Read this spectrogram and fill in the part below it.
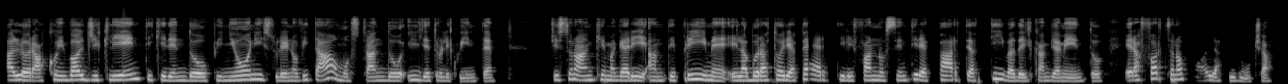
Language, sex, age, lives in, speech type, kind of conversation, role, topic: Italian, female, 20-24, Italy, read, expert-assistant, expert, Come si può mantenere viva una tradizione artigianale locale quando i giovani sembrano meno interessati?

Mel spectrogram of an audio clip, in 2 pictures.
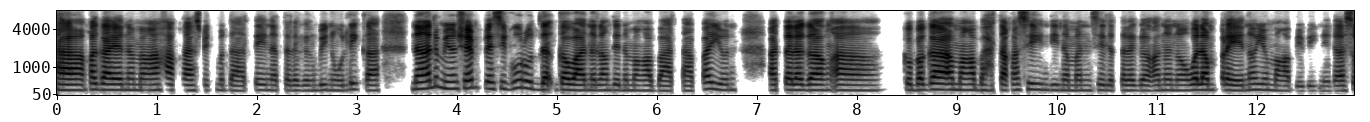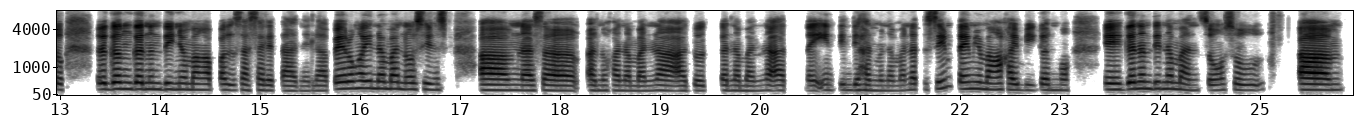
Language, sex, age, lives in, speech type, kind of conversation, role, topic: Filipino, female, 25-29, Philippines, conversation, advice, advisor, Paano ko mababawasan ang takot ko sa paghuhusga ng iba?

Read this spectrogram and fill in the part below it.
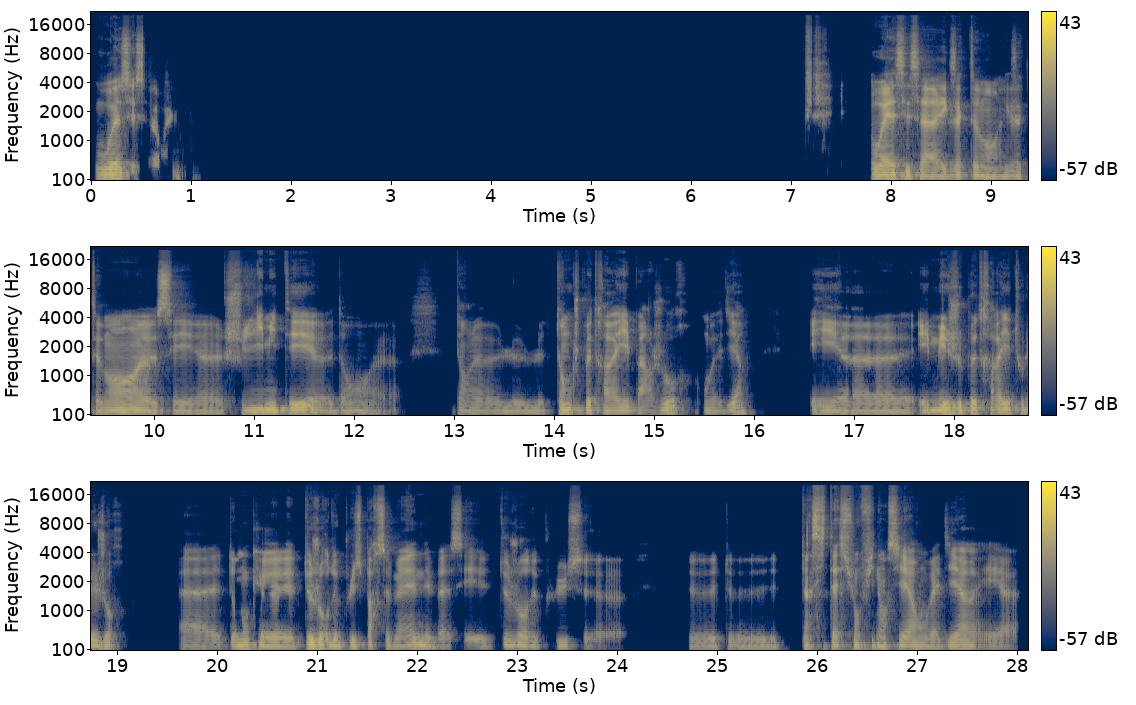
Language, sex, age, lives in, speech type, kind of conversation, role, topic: French, male, 30-34, France, conversation, podcast, guest, Comment restes-tu motivé quand tu es bloqué ?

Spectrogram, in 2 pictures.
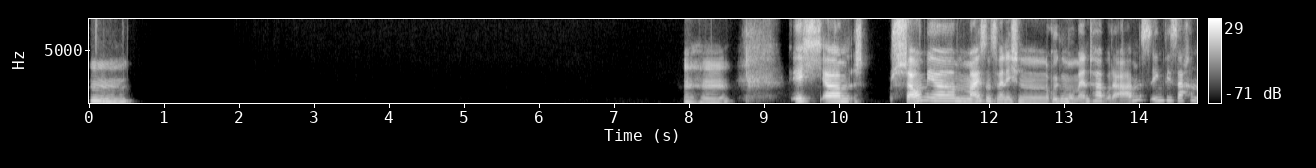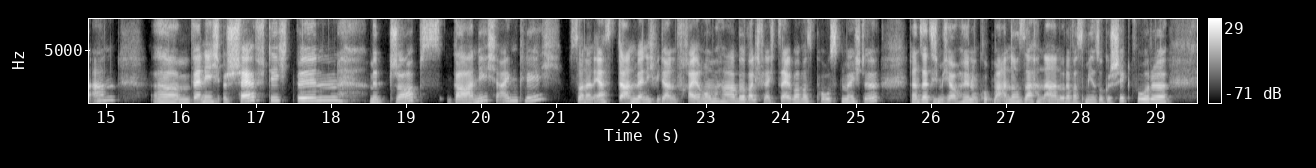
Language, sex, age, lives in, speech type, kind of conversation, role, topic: German, female, 30-34, Germany, conversation, podcast, guest, Wie setzt du Grenzen, damit du nicht ständig erreichbar sein musst?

